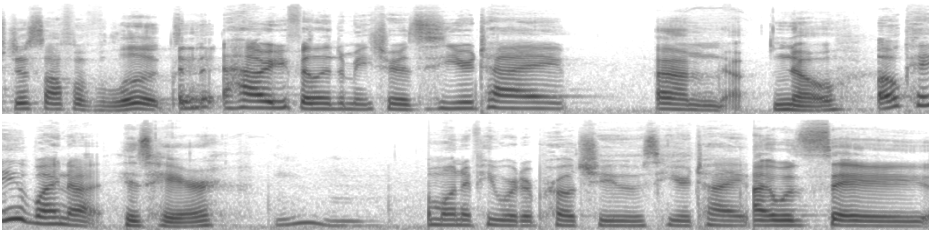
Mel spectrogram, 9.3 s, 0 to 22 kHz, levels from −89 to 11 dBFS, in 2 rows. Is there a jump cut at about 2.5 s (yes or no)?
no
